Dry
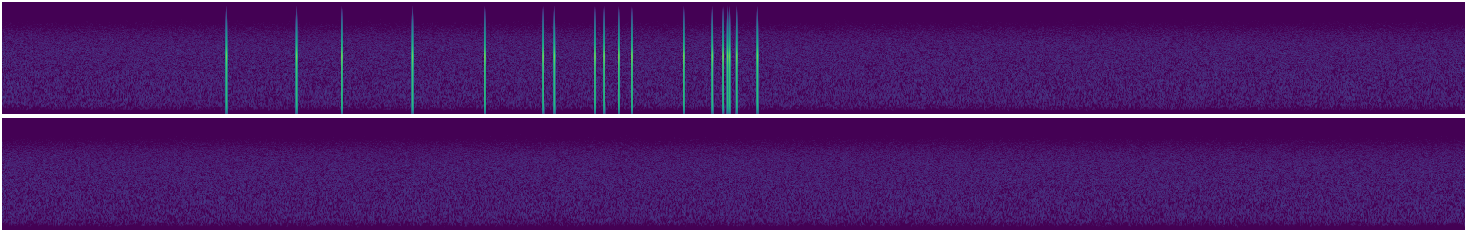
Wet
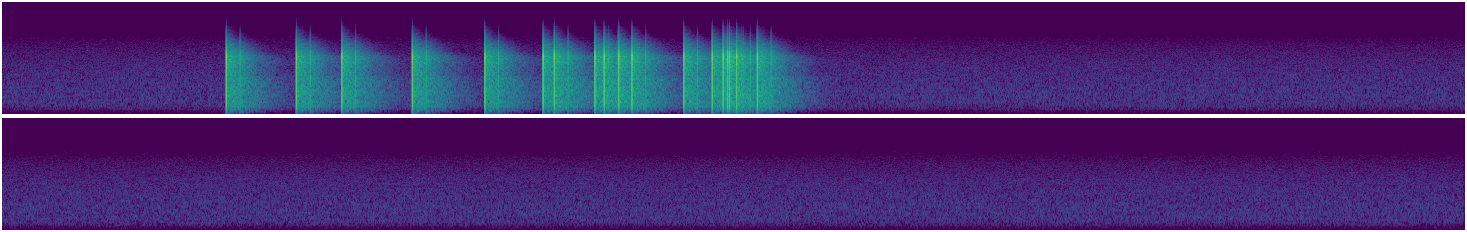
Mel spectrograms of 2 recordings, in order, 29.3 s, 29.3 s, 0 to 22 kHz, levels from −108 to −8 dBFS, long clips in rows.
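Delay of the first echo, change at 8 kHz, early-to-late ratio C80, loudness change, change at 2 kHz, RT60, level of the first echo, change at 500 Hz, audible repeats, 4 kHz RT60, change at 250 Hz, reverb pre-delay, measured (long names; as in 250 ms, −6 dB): 137 ms, can't be measured, 11.0 dB, +1.0 dB, +2.5 dB, 1.0 s, −16.5 dB, +7.5 dB, 1, 0.50 s, +8.0 dB, 9 ms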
